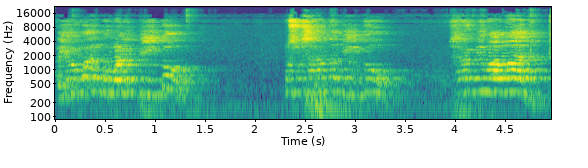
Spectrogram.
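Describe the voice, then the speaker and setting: High-voiced joking man in echoey hall. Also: level tone, moderate pace, fairly bright tone, far from the mic, a little hiss or hum. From Albay, Philippines. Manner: joking, teasing, keeps quizzing the crowd. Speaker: business mentor and motivational speaker. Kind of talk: motivational speech to a live audience. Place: event venue hall, indoors. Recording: very echoey event hall, picked up from afar.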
